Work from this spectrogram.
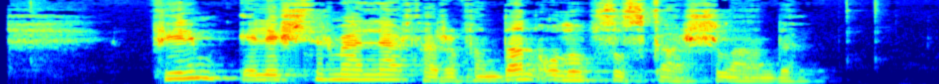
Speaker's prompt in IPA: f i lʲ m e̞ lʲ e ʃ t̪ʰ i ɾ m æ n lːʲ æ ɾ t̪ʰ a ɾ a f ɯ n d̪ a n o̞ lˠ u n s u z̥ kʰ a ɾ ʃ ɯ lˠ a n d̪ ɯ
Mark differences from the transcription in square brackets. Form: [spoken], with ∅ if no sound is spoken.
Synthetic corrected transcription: f i lʲ m e̞ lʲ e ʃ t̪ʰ i ɾ m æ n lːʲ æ ɾ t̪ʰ a ɾ a f ɯ n d̪ a n o̞ lˠ u [m] s u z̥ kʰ a ɾ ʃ ɯ lˠ a n d̪ ɯ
